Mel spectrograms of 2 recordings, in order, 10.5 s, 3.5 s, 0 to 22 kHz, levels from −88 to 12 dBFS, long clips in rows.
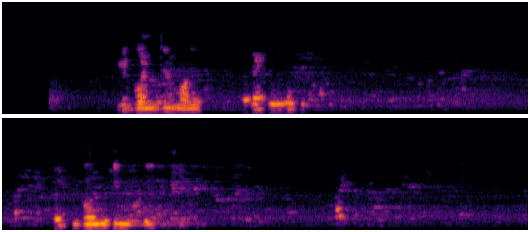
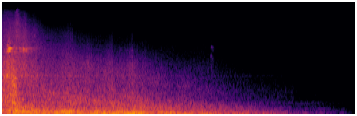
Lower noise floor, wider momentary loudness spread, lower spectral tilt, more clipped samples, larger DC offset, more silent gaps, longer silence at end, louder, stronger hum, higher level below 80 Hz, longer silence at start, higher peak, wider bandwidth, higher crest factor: first, -71 dBFS vs -62 dBFS; about the same, 20 LU vs 21 LU; first, -10 dB/octave vs -5.5 dB/octave; neither; neither; neither; first, 1.85 s vs 0.85 s; first, -20 LUFS vs -24 LUFS; neither; second, -68 dBFS vs -26 dBFS; first, 1.2 s vs 0 s; about the same, -2 dBFS vs -2 dBFS; second, 4.2 kHz vs 12 kHz; about the same, 22 dB vs 20 dB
